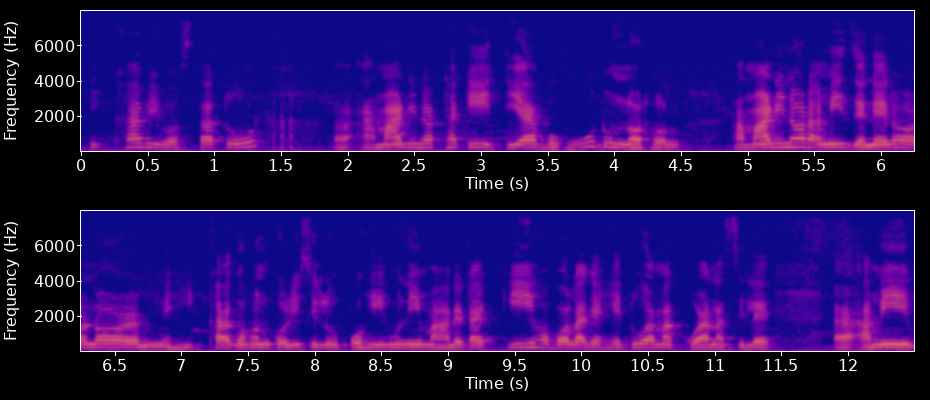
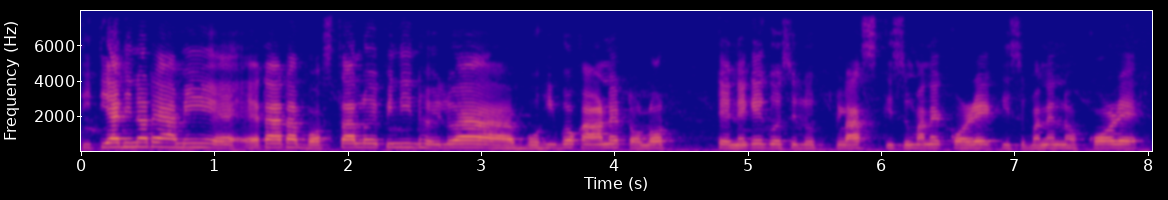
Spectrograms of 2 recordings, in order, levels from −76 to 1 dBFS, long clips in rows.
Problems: constant background noise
